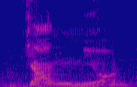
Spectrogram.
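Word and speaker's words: 작년: তাহলে কি হবে, জাং নিয়ন, বাং মূল। লেখক লিখিত ফর্ম হবে জাক নিয়ন, উচ্চারণ হবে জাং নিয়ন।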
